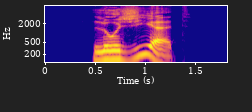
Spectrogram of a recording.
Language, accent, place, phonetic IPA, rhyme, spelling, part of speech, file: German, Germany, Berlin, [loˈʒiːɐ̯t], -iːɐ̯t, logiert, verb, De-logiert.ogg
- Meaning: 1. past participle of logieren 2. inflection of logieren: third-person singular present 3. inflection of logieren: second-person plural present 4. inflection of logieren: plural imperative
